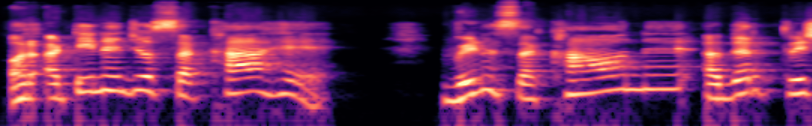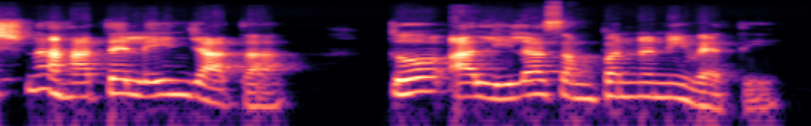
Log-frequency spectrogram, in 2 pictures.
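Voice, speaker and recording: A male preacher tells a devotional story at an unhurried pace, chanting verses and slipping into the voices of its figures. His voice sits high and swings widely in a sing-song way. The recording is muffled and lo-fi. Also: animated. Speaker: preacher telling scripture stories. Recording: dull lo-fi recording.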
